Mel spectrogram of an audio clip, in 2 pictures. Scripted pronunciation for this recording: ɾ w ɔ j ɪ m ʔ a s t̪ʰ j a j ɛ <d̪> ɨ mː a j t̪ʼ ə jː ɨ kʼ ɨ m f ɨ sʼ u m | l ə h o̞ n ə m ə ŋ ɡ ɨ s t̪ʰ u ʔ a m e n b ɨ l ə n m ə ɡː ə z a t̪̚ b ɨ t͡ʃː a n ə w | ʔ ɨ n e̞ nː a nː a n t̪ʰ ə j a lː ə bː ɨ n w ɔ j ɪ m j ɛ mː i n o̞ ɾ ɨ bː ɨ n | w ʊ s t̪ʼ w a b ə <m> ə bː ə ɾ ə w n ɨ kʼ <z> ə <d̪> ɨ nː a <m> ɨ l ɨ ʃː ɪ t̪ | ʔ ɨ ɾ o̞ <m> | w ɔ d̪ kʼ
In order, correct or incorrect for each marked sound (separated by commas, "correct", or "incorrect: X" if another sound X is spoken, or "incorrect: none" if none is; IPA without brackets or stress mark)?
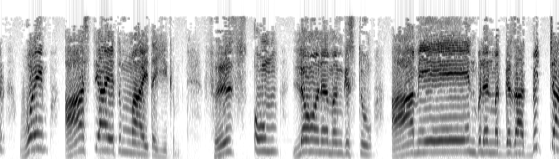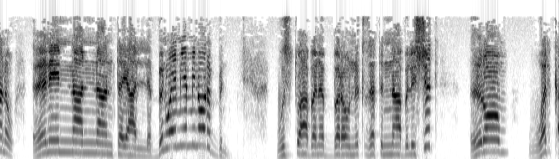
incorrect: t̪, incorrect: n, correct, incorrect: t̪, incorrect: b, correct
